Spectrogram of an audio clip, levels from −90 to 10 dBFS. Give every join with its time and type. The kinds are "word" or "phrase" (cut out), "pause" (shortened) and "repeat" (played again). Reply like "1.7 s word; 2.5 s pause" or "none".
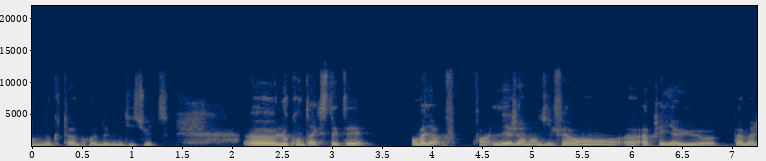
none

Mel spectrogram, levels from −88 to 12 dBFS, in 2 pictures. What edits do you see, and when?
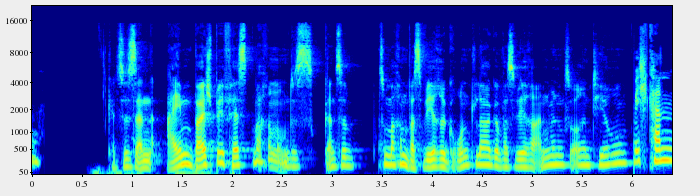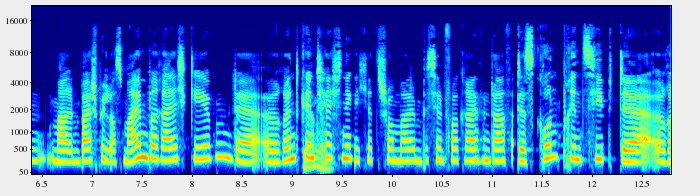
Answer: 3.5 s phrase; 9.6 s word

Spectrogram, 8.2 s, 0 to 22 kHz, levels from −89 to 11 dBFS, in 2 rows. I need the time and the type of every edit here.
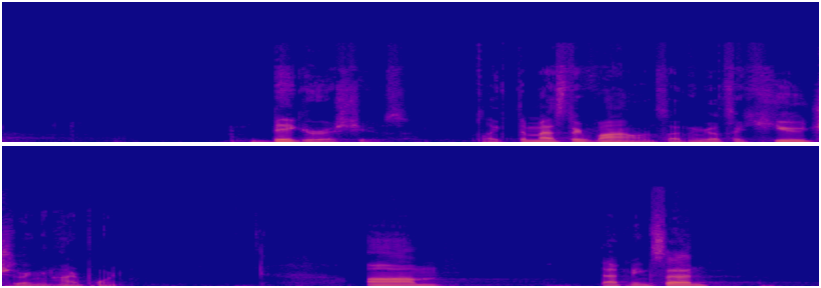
none

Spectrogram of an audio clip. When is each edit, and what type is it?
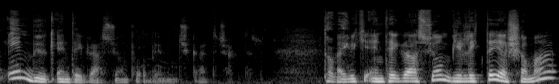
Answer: none

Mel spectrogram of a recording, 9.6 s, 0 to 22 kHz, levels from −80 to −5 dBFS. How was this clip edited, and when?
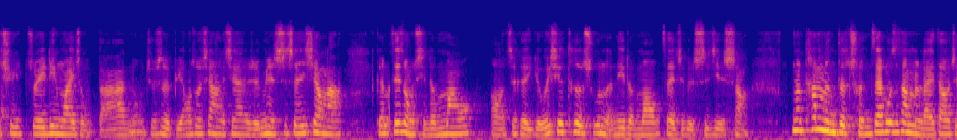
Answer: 3.9 s word

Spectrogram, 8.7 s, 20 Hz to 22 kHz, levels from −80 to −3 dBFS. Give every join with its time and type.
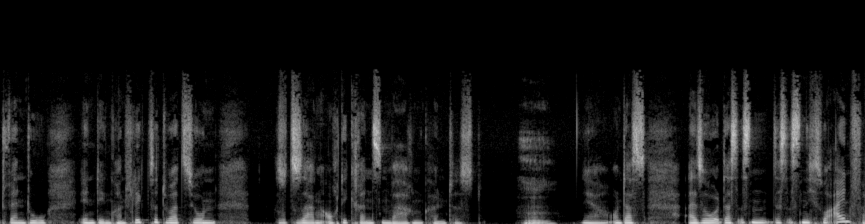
none

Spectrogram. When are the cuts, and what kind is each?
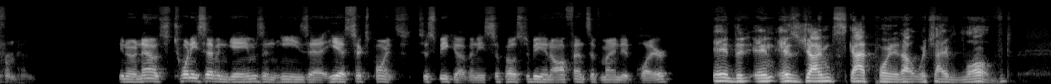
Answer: none

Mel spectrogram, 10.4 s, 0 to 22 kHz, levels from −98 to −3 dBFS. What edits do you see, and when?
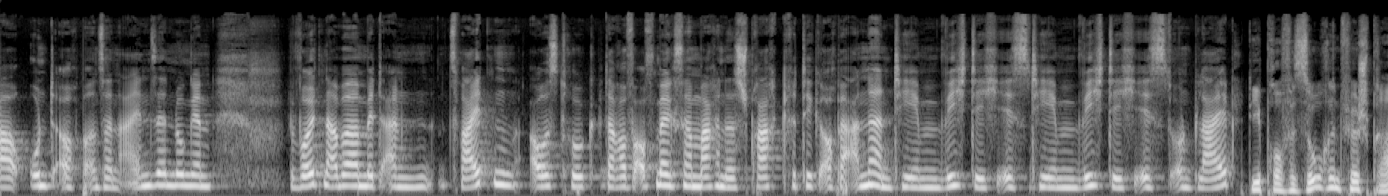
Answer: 7.7 s repeat

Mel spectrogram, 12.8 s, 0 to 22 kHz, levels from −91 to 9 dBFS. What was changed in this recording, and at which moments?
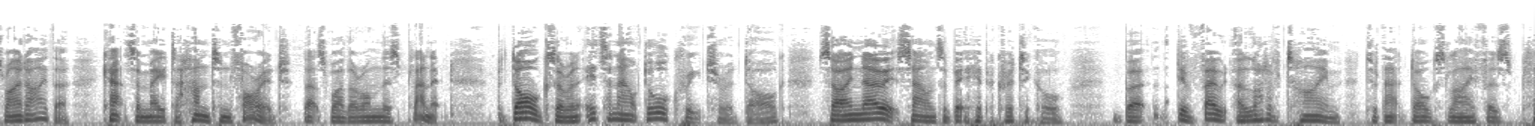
9.7 s word; 11.5 s phrase

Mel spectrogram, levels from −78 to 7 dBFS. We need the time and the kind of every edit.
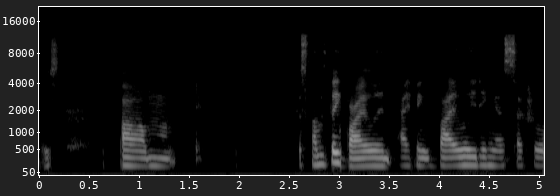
2.6 s word; 3.0 s word; 3.6 s word

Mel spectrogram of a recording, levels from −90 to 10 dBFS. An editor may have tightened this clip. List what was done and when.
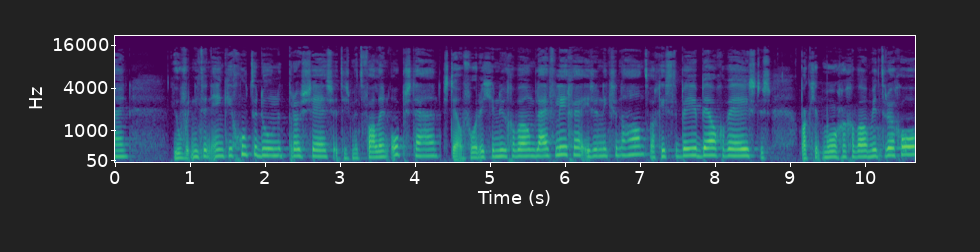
4.3 s pause

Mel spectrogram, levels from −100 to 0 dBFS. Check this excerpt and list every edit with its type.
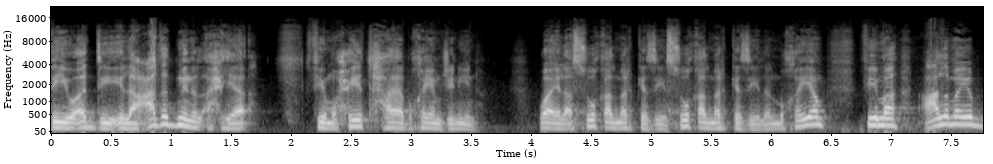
5.1 s repeat

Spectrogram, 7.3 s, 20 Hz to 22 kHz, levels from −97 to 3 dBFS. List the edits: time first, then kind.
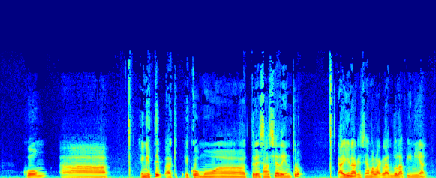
2.2 s word; 2.9 s word; 4.4 s word; 5.6 s word; 5.9 s word

